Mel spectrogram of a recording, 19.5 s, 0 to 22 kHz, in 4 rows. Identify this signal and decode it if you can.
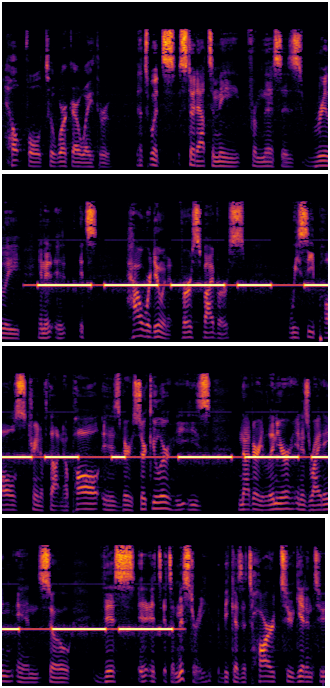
Radio time signal (JJY), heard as a tone whose level steps once a second, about 1450 Hz, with speech in English. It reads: 0 0 0 1 0 1 M 0 0 1 0 0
